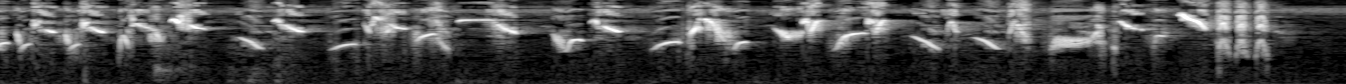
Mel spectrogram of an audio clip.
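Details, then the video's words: Long rolling song of a Black-throated Canary, recorded cleanly for tutoring birds: steady stream of curved, upslurred and downslurred whistles and crisp chirps, closing with a dense high flourish. "Tarikan Suara Blackthroat Super Gacor Ngerol Panjang"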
